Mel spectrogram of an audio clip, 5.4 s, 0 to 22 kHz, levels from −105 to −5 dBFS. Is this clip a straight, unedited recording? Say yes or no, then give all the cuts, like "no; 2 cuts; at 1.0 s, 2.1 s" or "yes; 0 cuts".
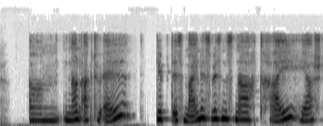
yes; 0 cuts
